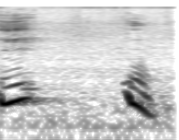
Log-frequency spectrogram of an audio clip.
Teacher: ই, উ একেবারে দন্ত এবং তালুর কাছাকাছি, অর্থাৎ জিহ্বার অগ্রভাগ সর্বোচ্চ অবস্থানে থাকে। সে কারণে আমরা হ্রস্ব ই এবং হ্রস্ব উ একে বলছি উচ্চ স্বরধ্বনি।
